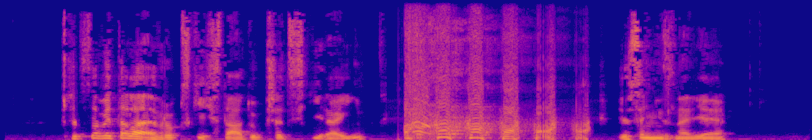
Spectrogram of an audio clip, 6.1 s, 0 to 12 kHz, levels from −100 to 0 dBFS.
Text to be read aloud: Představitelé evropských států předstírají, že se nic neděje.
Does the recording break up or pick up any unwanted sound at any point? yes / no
yes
